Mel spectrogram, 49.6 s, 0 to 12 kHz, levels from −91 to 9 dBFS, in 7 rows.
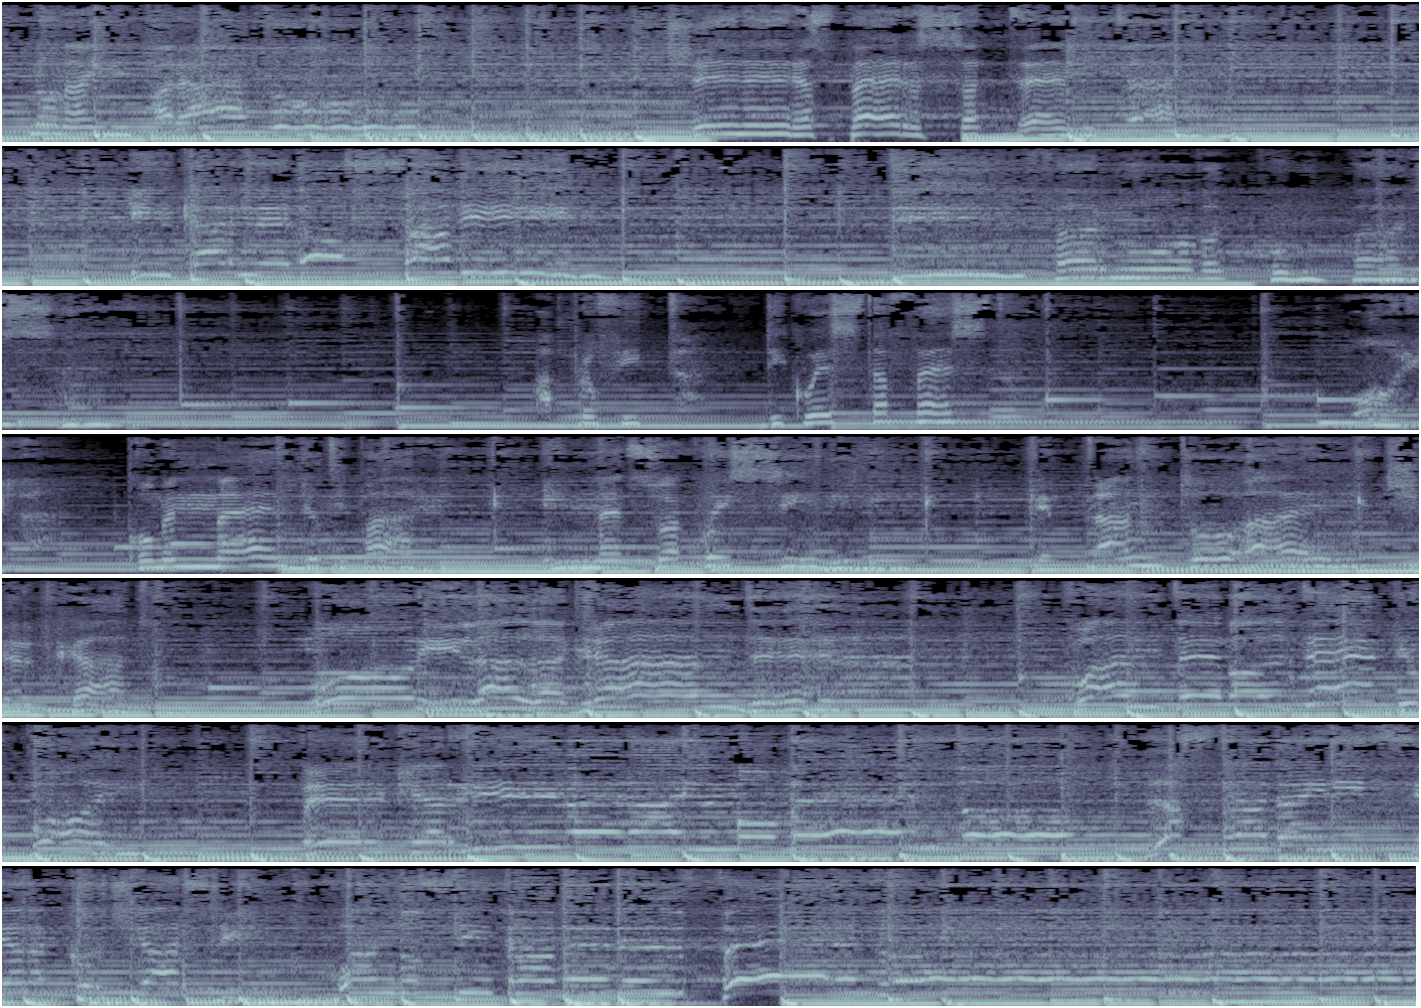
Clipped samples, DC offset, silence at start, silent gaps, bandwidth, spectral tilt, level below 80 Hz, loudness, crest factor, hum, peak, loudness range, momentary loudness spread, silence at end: under 0.1%; under 0.1%; 0 s; none; 11.5 kHz; -5 dB/octave; -24 dBFS; -19 LUFS; 14 dB; none; -4 dBFS; 6 LU; 7 LU; 0 s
